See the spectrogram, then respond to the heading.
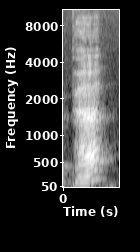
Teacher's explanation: P followed by H, which is read as per, with a bit of aspiration with air coming through, per. And we have T followed by H, ter, and we have letter C followed by H, not pronounced as ch, but as k, a soft breathing afterwards.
